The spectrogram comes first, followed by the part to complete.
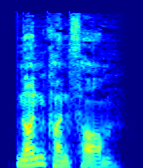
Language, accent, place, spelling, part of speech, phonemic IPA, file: German, Germany, Berlin, nonkonform, adjective, /ˈnɔnkɔnˈfɔʁm/, De-nonkonform.ogg
- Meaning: nonconformist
